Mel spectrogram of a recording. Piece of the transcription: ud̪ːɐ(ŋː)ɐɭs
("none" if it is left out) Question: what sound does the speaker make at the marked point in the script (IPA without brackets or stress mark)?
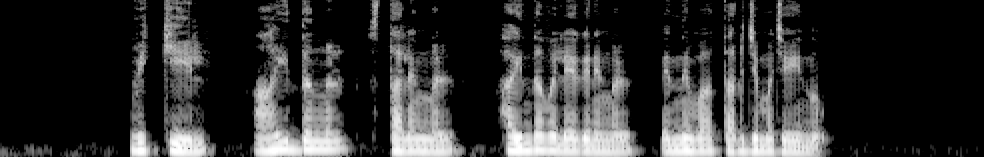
ŋː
